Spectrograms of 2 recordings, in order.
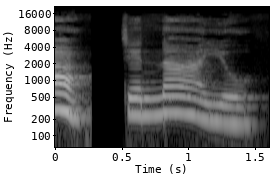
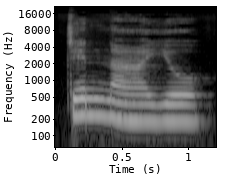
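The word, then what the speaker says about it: Gennaio: ค่ะ มกราคม เรา จะ พูด ภาษา อิตาลี ว่า เจนนาโย เจนนาโย ก็ คือ เป็น วัน ที่ เฉลิม ฉลอง วัน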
